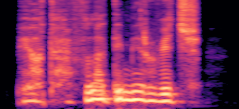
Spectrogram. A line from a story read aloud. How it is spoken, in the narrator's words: the man whispered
